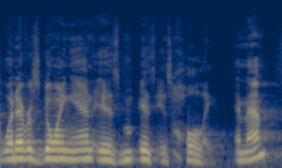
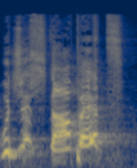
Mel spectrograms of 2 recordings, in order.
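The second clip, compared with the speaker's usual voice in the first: much higher, slow, drawn-out fed-up cry; exasperated outburst; 12 semitones higher, slower than usual. Retold or imitated. Preacher yelling at his ringing phone, higher and slow. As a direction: fling it out, fed up, stretching each word. Throws phone across room.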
